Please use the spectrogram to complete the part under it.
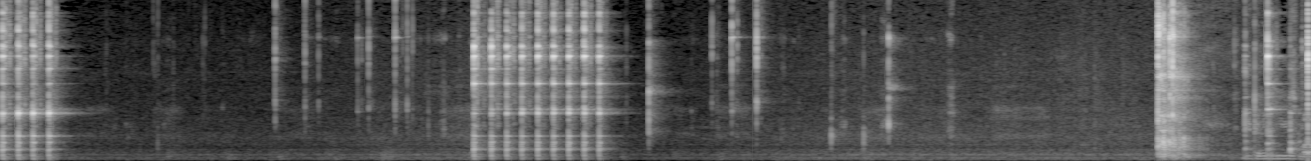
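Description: A metal measuring spoon clinks and scrapes against a bowl while stirring corn syrup into a homemade paint mixture, with several short bursts of rapid tapping separated by quiet pauses, close up.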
